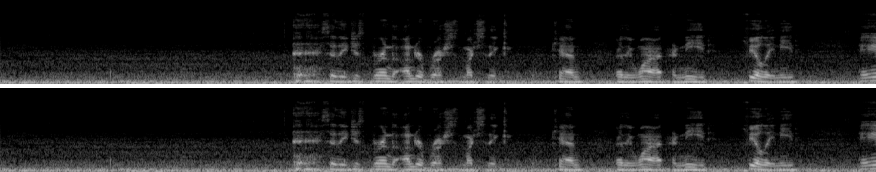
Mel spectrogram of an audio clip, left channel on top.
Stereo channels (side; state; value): both; identical; correlation 1.00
